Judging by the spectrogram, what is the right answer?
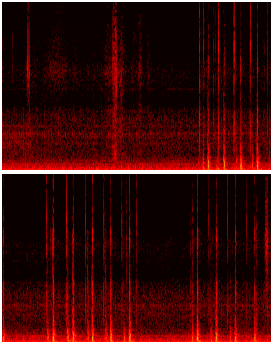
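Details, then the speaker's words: Lada Priora, interior knock over bumps after new door and seat latches: irregular bursts of sharp clunks over road rumble; owner suspects a loose, rotating joint moving up and down on bumps — interior knock over bumps, unconfirmed. "Мужики, короче, похоже, я нашел причину стука, потому что фиксаторы дверей я поставил новые абсолютно."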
